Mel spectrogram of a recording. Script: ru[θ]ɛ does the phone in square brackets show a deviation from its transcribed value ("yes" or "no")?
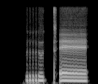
yes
